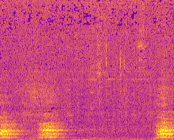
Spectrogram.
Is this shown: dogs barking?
yes

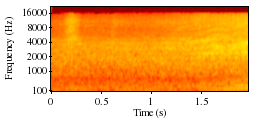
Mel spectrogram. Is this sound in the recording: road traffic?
yes

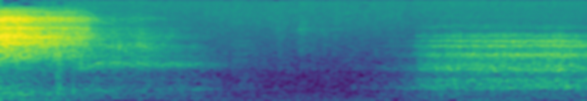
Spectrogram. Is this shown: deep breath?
yes

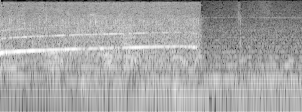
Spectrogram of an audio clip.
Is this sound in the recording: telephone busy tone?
no

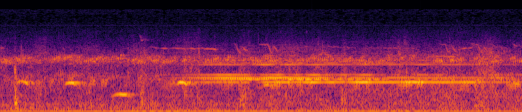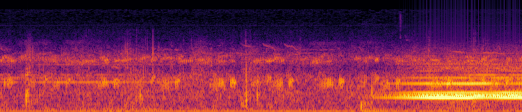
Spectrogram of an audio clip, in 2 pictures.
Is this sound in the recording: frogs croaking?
yes

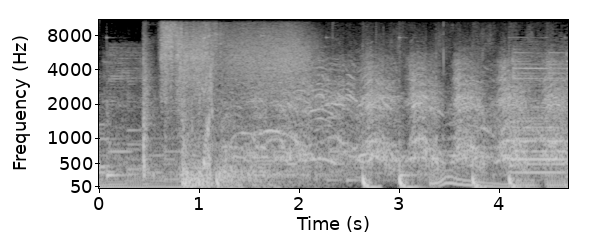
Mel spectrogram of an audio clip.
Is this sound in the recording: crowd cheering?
yes

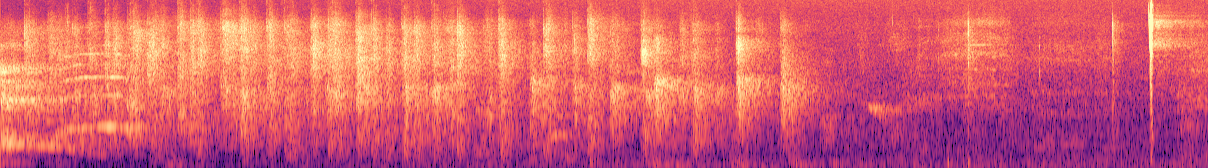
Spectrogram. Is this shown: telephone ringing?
no

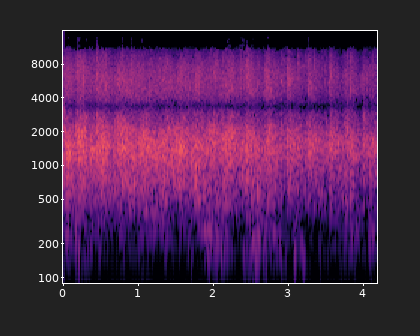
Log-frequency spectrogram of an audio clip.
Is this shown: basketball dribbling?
no

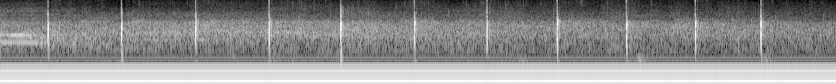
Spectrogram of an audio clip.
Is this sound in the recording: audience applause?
yes

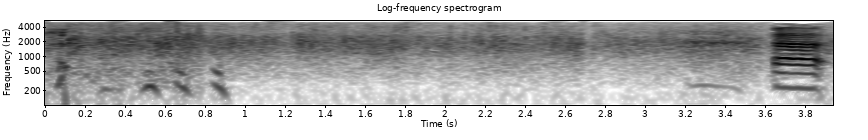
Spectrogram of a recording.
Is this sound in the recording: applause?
yes

